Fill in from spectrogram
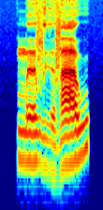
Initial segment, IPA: m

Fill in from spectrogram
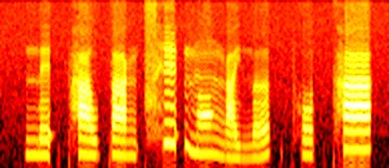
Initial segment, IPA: n̪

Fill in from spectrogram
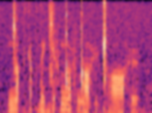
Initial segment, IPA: ŋ͡ǀ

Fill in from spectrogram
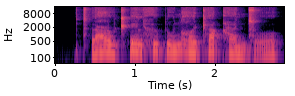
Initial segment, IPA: t͡sʼ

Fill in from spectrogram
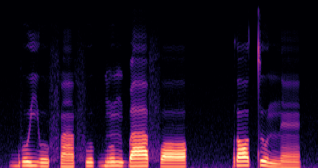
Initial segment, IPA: b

